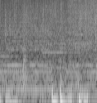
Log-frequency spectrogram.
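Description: Chicken meatballs sizzling in a frying pan, a steady close fry with a few louder pops and stirring thumps near the end, no talking.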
